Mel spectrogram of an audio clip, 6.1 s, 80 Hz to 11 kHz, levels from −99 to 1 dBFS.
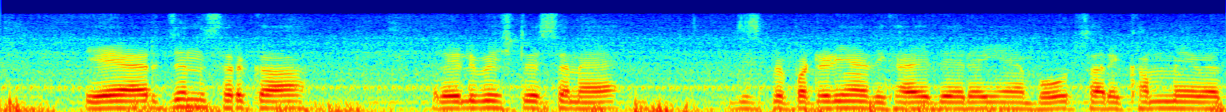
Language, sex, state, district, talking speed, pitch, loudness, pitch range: Hindi, male, Rajasthan, Bikaner, 165 wpm, 150 Hz, -14 LUFS, 145-155 Hz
